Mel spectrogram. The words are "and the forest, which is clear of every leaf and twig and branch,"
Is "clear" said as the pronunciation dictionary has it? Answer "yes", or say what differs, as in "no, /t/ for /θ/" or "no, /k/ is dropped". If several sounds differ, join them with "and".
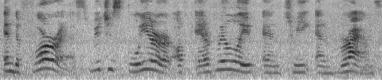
yes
